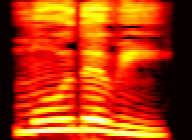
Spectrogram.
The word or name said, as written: ಮೋದವಿ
